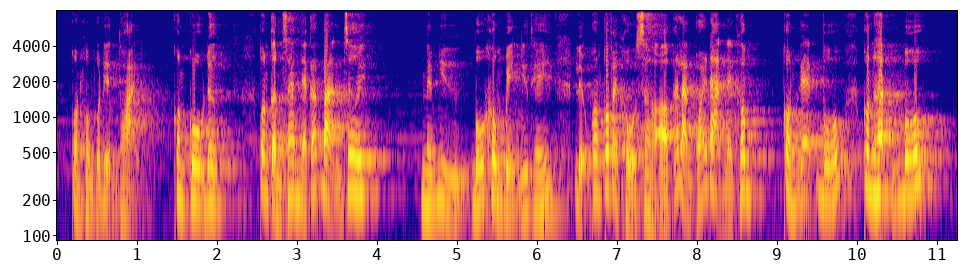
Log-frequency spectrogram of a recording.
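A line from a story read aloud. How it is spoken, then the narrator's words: Screaming. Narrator (Vietnamese): Tôi gào lên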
